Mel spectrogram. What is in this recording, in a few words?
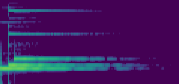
bling; netent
